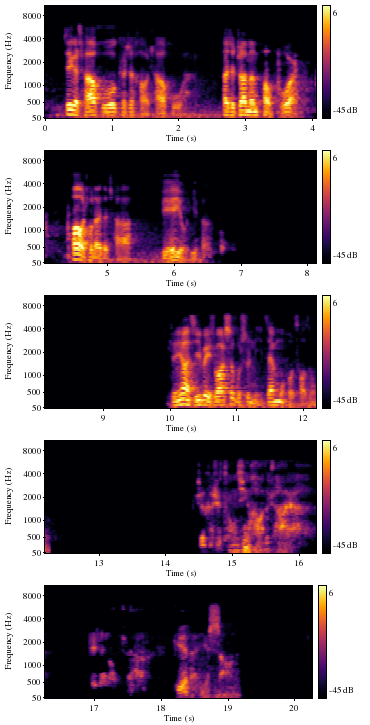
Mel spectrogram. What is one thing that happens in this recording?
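A young man speaks calmly and pleasantly, close by.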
